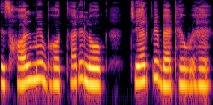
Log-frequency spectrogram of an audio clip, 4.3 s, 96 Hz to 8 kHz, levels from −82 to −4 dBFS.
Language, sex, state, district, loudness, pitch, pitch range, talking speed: Hindi, male, Jharkhand, Ranchi, -15 LUFS, 235 Hz, 225-260 Hz, 140 wpm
